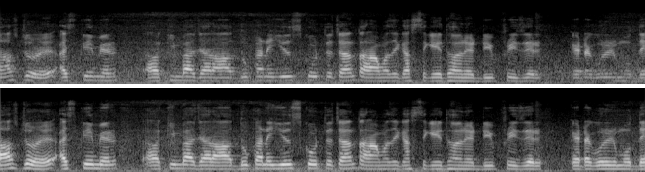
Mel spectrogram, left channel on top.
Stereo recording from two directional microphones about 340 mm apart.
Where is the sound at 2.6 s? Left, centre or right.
Centre.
